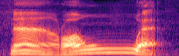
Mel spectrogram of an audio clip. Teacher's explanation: طيب نارا عند الوقف ليس فيها غنة، أما إذا وصلنا كلمة نارا بما بعدها أصبح معي تنوين بعده واو في غنة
